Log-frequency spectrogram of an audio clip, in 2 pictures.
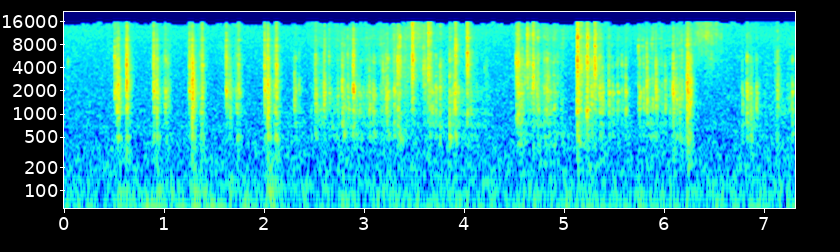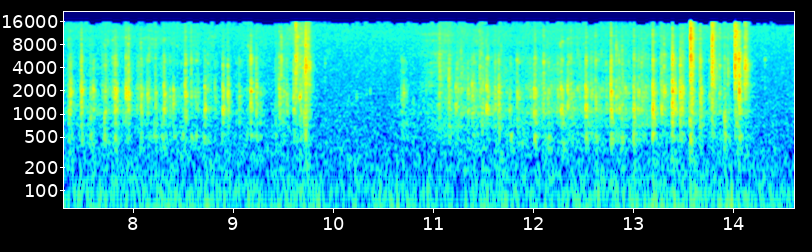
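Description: Fingertips of one hand type on an old beige full-size plastic computer keyboard with hollow keycaps. Quick, bright, hollow key taps come in uneven bursts, with a brief lull around the ten-second mark before the typing picks up again. Each tap dies away almost instantly, with little low-end weight.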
